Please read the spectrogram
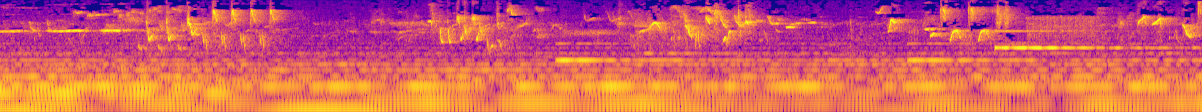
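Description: Calm, slow music with long held low notes, overlaid with songbirds chirping and trilling in frequent short phrases.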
